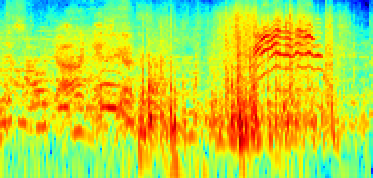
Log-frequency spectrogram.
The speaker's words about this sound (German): Das Paket macht miau.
